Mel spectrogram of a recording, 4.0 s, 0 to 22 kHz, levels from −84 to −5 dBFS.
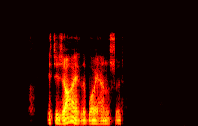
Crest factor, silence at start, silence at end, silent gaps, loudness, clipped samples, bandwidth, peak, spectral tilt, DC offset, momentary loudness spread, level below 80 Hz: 26 dB; 0.95 s; 1.55 s; none; -26 LUFS; under 0.1%; 7.8 kHz; -4 dBFS; -5.5 dB/octave; under 0.1%; 17 LU; -62 dBFS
